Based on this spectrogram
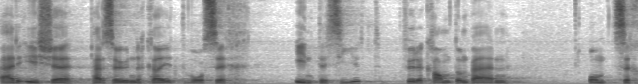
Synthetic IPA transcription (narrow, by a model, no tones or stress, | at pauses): ʔæːɾɪʃəpʰɛɾsøːnlɪχkʰɛɪtvosɪχ | ɪntəɾɛsiːəɾtfʏɾəkʰɑntonbæːɾn | ʊntsɪχ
